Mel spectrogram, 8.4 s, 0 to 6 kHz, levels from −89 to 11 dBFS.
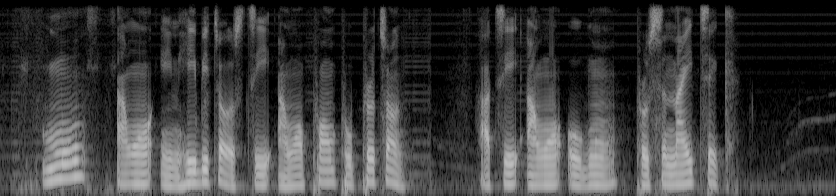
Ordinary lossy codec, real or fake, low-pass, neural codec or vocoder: Opus, 64 kbps; real; 5.4 kHz; none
